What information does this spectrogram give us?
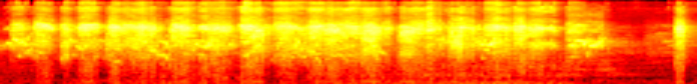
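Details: Budgerigars feeding in natural light make very high, scratchy squawks. A thin whistled tone sustains across most of the stretch, then stops abruptly before one final sharp note.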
